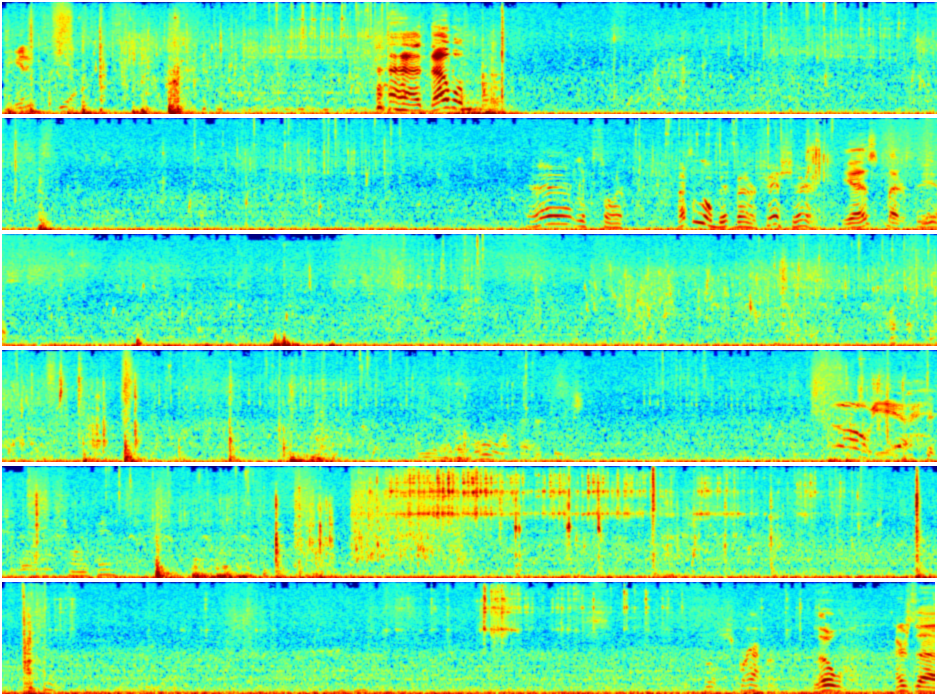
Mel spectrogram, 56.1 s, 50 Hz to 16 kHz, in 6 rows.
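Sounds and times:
wind rumble on microphone: 0.0 - 14.5, 15.1 - 55.8
fishing tackle knocking and rattling: 17.4 - 17.7, 38.8 - 47.6, 50.5 - 53.8.

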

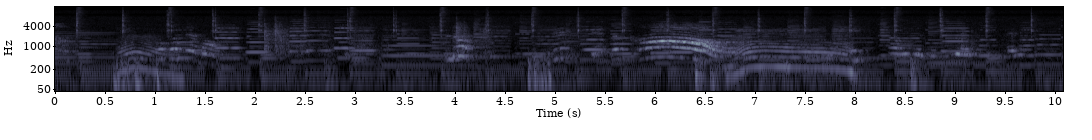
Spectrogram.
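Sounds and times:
child's excited exclamation: 5.9 - 6.8.

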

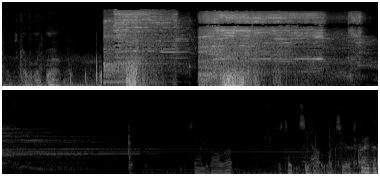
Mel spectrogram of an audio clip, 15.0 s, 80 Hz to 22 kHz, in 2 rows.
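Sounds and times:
miter saw cutting wood: 2.0 - 9.3.

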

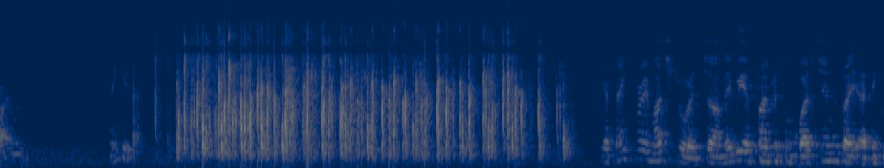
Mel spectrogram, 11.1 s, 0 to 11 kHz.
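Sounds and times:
audience applauding: 1.9 - 7.2.

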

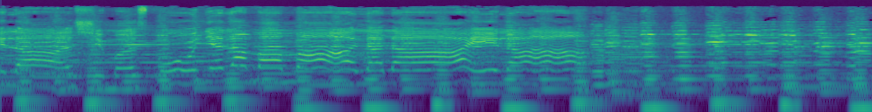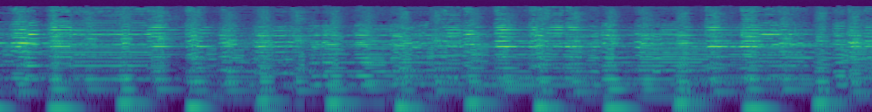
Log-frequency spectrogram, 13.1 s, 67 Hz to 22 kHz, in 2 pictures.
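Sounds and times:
accordion-led folk band: 0.0 - 13.0
pulsing bass notes: 0.0 - 13.0.

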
